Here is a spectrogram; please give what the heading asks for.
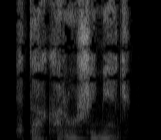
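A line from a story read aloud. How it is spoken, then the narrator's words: Whisper in ear. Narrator (Russian): прошептал Лен мне на ухо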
